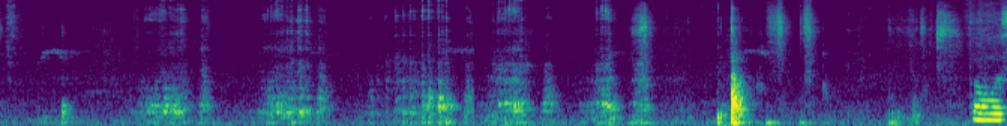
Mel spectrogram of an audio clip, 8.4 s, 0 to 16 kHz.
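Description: Scissors rasp steadily through cloth while a 2-to-3-year baby body frock is cut out, with a series of short snips and rubbing strokes, quiet and close, a sharper cut near the end.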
